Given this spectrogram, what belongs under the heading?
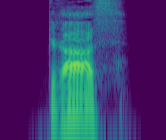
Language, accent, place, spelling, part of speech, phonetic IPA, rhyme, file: German, Germany, Berlin, gras, verb, [ɡʁaːs], -aːs, De-gras.ogg
- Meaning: 1. singular imperative of grasen 2. first-person singular present of grasen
